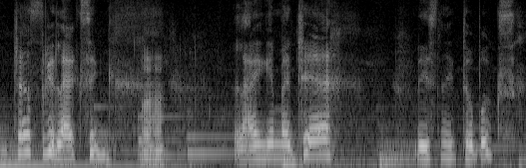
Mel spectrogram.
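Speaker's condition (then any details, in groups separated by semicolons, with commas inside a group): Multiple sclerosis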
